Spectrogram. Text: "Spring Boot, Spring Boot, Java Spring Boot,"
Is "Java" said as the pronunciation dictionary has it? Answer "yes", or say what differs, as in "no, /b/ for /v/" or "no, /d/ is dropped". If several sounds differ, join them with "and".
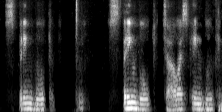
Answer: no, /w/ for /v/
